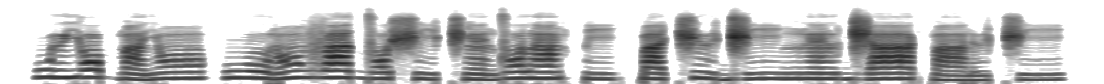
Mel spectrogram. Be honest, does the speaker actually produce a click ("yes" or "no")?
no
